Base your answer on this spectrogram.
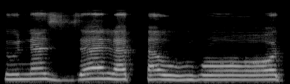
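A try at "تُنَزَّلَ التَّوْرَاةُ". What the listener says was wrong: An tunazzalat Taurah. Jangan zalatau sebab dia ada sabdu dekat ta. An tunazzalat Taurah. Taurah. Dia ta marbutah dia jadi huruf ha. Taurah.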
